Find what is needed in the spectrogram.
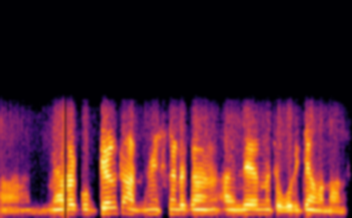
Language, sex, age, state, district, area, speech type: Malayalam, male, 18-30, Kerala, Palakkad, rural, conversation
